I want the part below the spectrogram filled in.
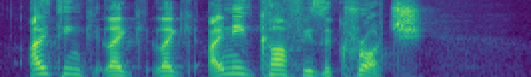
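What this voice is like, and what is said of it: Usual voice. Nothing is said of it.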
